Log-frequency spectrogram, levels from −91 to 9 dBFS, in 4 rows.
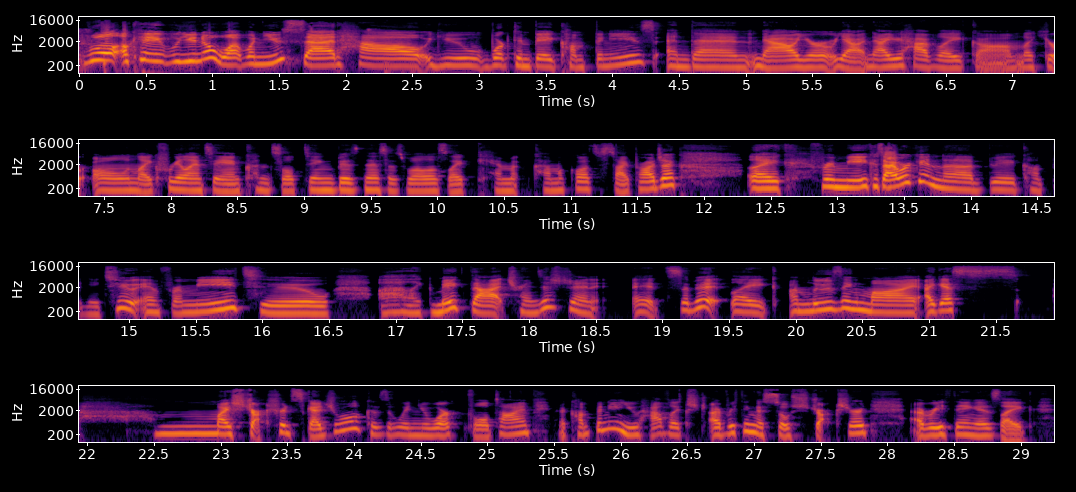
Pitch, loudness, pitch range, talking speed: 200 Hz, -23 LUFS, 180-245 Hz, 195 wpm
